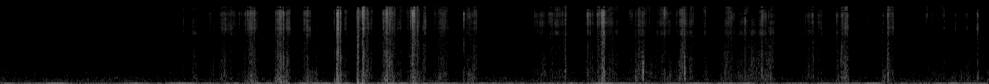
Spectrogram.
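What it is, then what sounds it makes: Dried wheat gluten ring (fu) scraped. An orange plastic earpick scrapes inside the hole of a porous dried wheat gluten ring (fu) held in gloved hands. After a quiet low hum for almost two seconds, a fast, irregular run of short, dry, bright scratches follows. Each scratch is crisp and ends almost instantly.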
